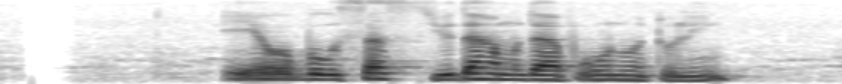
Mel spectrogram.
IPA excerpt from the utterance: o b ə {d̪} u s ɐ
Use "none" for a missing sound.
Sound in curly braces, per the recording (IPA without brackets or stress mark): none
